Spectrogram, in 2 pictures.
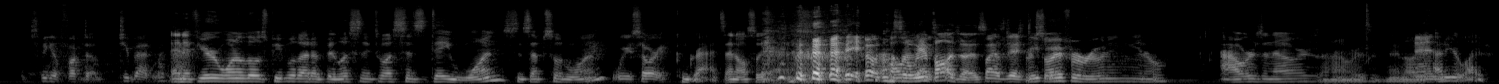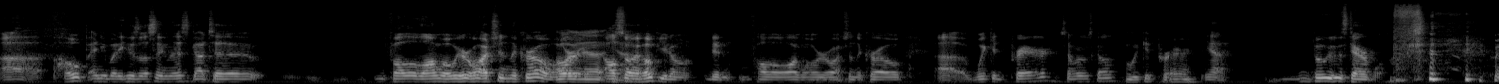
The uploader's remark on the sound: the struggle to talk about all of the news because of all the technical difficulties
